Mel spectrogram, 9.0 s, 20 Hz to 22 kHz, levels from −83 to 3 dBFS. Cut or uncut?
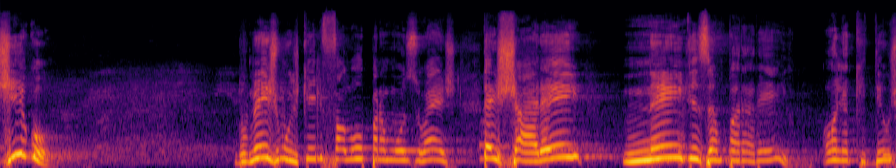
cut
